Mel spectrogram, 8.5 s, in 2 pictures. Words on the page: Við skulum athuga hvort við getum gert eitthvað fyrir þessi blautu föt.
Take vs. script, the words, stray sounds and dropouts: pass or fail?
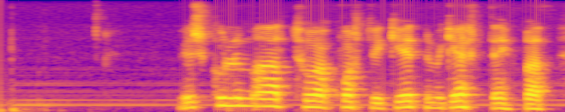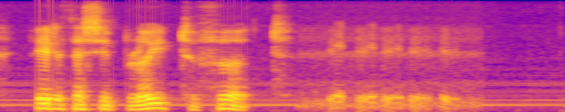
fail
